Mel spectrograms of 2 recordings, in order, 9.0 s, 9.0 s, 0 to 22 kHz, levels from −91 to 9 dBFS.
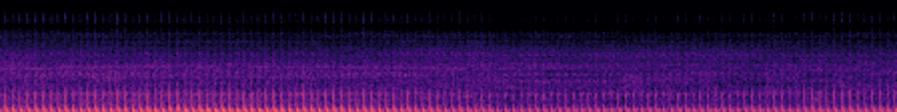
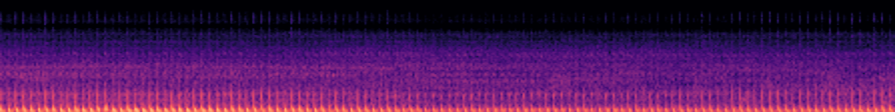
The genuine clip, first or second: first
